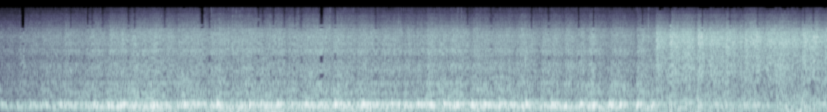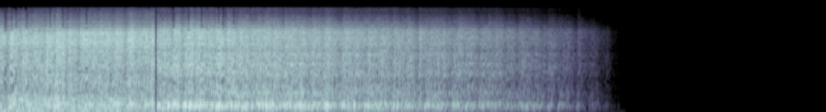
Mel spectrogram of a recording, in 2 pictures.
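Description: Snare drums played in a continuous roll, a dense rattling that grows brighter about six seconds in, then fades away and stops about fourteen seconds in.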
